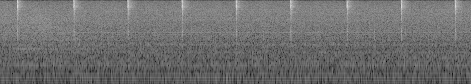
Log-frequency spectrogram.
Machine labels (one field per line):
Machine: valve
